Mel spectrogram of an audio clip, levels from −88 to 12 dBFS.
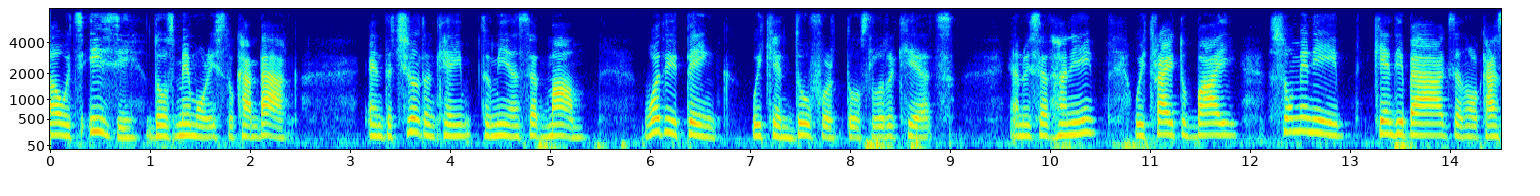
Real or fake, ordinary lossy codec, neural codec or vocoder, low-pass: real; Opus, 32 kbps; none; 7.2 kHz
